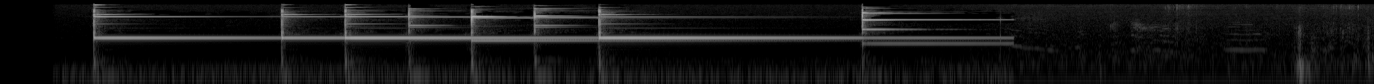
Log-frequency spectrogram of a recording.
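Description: Short intro jingle of bright, bell-like struck notes, like a glockenspiel: eight notes, each ringing on as it fades. The last note rings until the jingle cuts off about five seconds in.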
